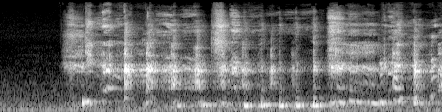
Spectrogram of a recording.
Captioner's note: women laugh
